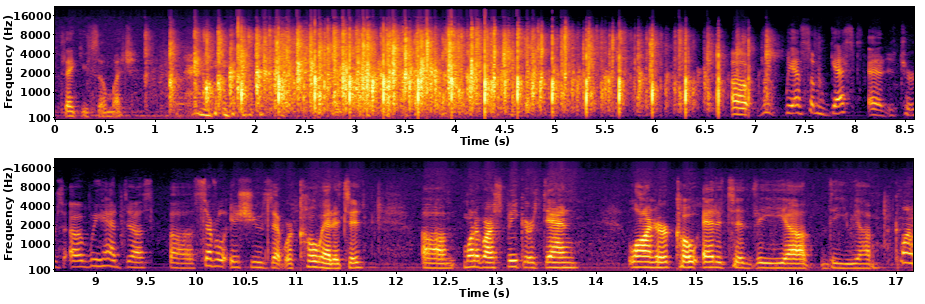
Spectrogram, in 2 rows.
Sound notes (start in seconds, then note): 0.9 applause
